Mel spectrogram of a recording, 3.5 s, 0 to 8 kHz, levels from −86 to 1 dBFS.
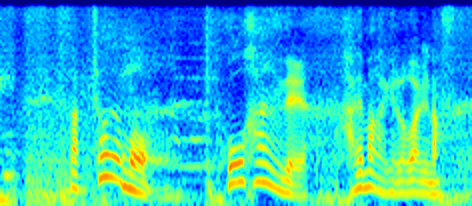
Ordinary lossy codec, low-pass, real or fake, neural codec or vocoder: none; 7.2 kHz; fake; codec, 16 kHz in and 24 kHz out, 0.9 kbps, LongCat-Audio-Codec, fine tuned four codebook decoder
